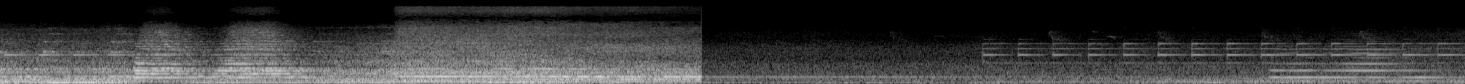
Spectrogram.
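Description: Metro-North Brookville BL20GH diesel locomotive running loud past a level crossing, sounding its horn in two blasts about a second and a half in; the sound cuts off suddenly about seven seconds in. From about ten seconds in, an electronic railroad crossing bell dings rapidly and steadily.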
